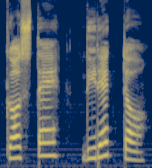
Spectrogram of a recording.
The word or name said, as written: coste directo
